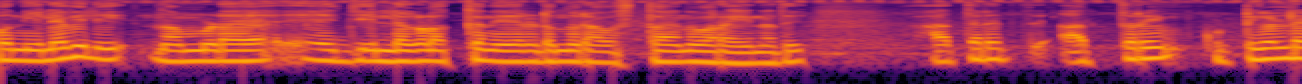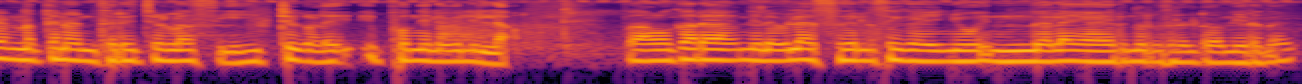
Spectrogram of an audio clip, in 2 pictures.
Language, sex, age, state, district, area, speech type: Malayalam, male, 18-30, Kerala, Kozhikode, rural, spontaneous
